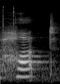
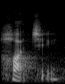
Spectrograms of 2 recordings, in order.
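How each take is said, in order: First: The word ends cleanly on the final consonant. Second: An extra vowel is added after the final consonant. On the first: The speaker calls it right. "Ao invés de falar hot" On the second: The speaker calls it wrong. "nós falamos hot"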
